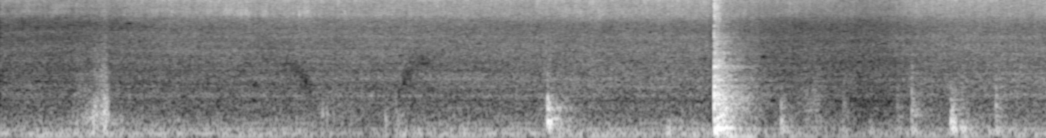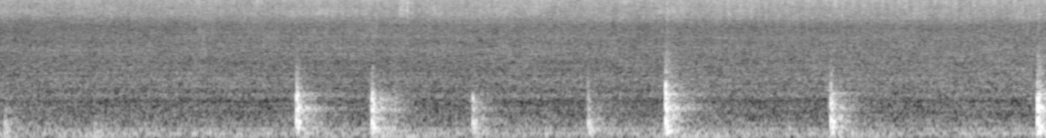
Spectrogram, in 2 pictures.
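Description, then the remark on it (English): Sausage sizzles steadily in a frying pan while a utensil scrapes and taps against the pan at irregular intervals as the meat is mashed into little tiny pieces and pushed around so it gets done all the way through. “So I'm just mashing this sausage into little tiny pieces in the frying pan and keeping them scooted around to make sure that they get done all the way through.”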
